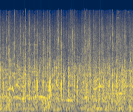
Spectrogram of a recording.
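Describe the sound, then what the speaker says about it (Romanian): A crowd claps and cheers at a medieval knights' tournament in Sighișoara, a loud, dense burst of applause with some voices mixed in, sustained throughout. "Haideți să-i aplaudăm!"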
